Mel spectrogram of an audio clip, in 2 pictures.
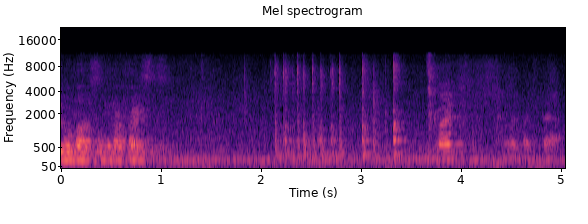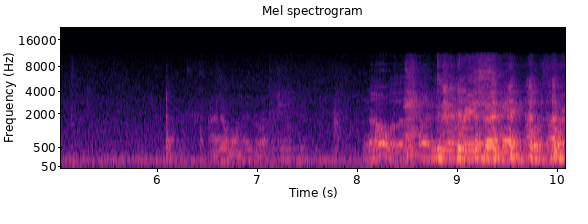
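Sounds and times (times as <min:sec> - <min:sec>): laptop keyboard typing: 0:02.1 - 0:03.5.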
